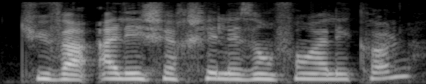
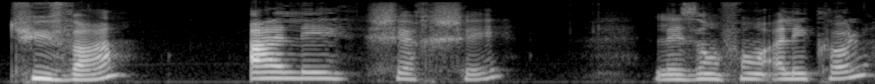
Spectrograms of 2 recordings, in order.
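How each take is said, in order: First: Fast, fluent, a rising end; quick, natural. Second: In chunks with pauses, a rising end; slow, chunked. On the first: Teacher giving the full question at natural speed. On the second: Teacher modelling the question for learners in slow chunks. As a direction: give it piece by piece. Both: Shown as a demonstration. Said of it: "Are you going to collect the kids from school?".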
